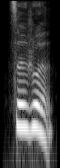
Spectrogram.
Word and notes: 滋润: zī rùn

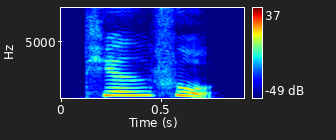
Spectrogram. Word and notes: 天赋: tiān fù

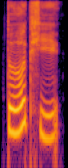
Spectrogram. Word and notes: 得体: dé tǐ

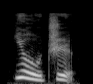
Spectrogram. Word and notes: 幼稚: yòu zhì

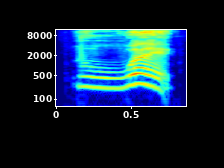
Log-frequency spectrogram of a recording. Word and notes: 卤味: lǔ wèi

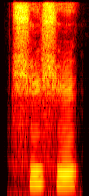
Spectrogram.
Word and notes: 徐徐: xú xú

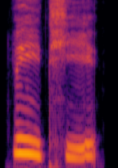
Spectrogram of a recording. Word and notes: 立体: lì tǐ

